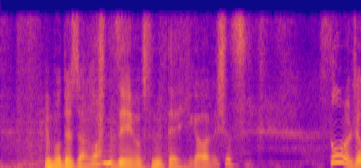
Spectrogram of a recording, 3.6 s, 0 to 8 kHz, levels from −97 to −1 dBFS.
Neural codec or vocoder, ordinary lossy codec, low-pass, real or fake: codec, 16 kHz in and 24 kHz out, 0.4 kbps, LongCat-Audio-Codec, four codebook decoder; none; 7.2 kHz; fake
